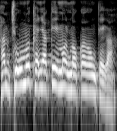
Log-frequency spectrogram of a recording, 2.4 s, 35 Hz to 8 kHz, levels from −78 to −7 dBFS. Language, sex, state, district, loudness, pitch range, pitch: Wancho, female, Arunachal Pradesh, Longding, -11 LUFS, 190-220 Hz, 210 Hz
